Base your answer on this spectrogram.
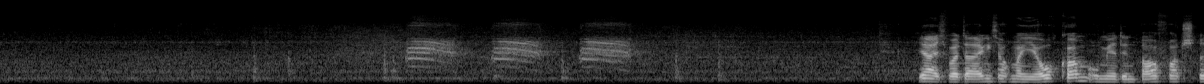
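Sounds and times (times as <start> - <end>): steady background hiss: 0.0 - 12.0
bird giving harsh calls: 4.0 - 6.5.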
